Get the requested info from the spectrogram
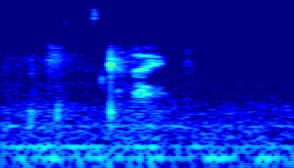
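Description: Near silence, with a faint mouth click about a second in, followed by a brief soft whisper-like breath from a woman close to the microphone.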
